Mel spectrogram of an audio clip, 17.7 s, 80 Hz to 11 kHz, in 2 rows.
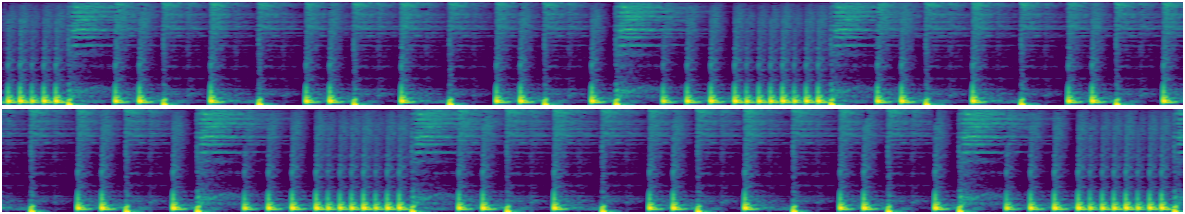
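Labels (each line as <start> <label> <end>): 0.0 Fast drumming. 0.4
0.4 A crash. 0.8
0.8 Rhythmic clapping. 4.6
0.8 Rhythmic drum kicks. 4.6
4.6 A drum crashes. 4.9
5.0 Drum kicks gradually increase in speed. 6.2
6.2 A drum crashes. 6.5
6.5 Rhythmic drum kicks. 10.3
6.5 Rhythmic clapping. 10.3
10.3 A drum crashes. 10.6
10.6 Drums gradually speed up. 11.9
11.9 A drum crashes. 12.3
12.2 Rhythmic clapping. 16.0
12.3 Rhythmic drum kicks. 16.0
16.0 A drum crashes. 16.3
16.3 Drum kicks gradually increase in speed. 17.7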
